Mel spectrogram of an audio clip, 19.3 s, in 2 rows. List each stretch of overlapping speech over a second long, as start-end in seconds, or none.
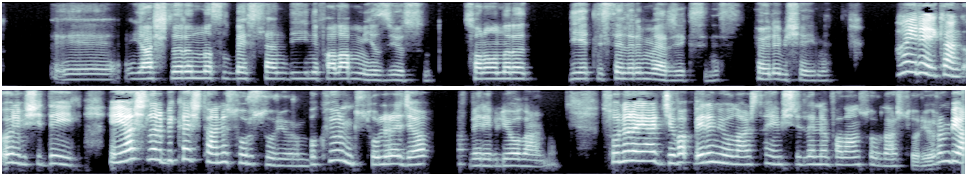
none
